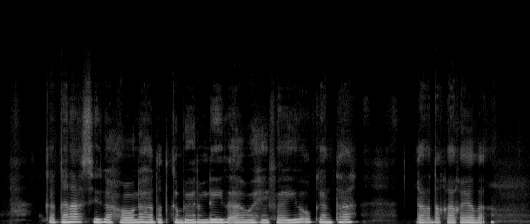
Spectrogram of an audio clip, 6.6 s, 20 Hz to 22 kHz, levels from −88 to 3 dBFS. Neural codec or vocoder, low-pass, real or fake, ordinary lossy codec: autoencoder, 48 kHz, 32 numbers a frame, DAC-VAE, trained on Japanese speech; 19.8 kHz; fake; none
